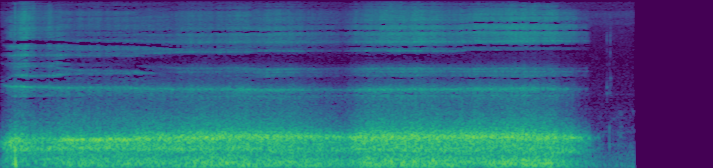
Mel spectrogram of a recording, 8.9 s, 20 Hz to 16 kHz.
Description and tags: Wind Arctic Storm Breeze-009
Winter is coming and so i created some cold winterbreeze sounds. It's getting cold in here!
Arctic, Breeze, Storm, Wind, Windy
